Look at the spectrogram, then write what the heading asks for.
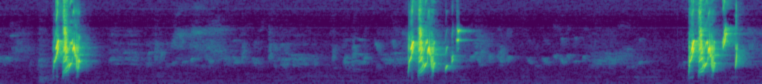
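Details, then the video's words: European goldfinch: three short bright bursts of high twittering notes, each under half a second, spaced about three seconds apart, with near silence between them. "Pesma štiglića, češljugara"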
